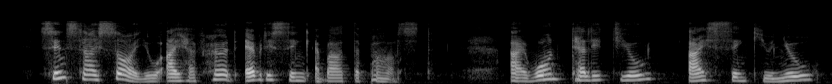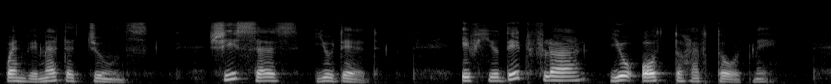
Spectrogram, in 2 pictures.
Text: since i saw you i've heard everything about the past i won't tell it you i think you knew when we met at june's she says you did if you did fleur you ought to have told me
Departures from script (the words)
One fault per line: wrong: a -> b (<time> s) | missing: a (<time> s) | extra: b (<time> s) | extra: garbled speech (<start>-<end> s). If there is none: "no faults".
no faults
